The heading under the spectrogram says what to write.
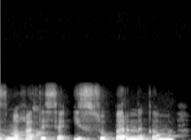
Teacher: вживати прийменник з А у нас чомусь із а тому що починається слово із свистячого с і нам важко вимовити з і с поряд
